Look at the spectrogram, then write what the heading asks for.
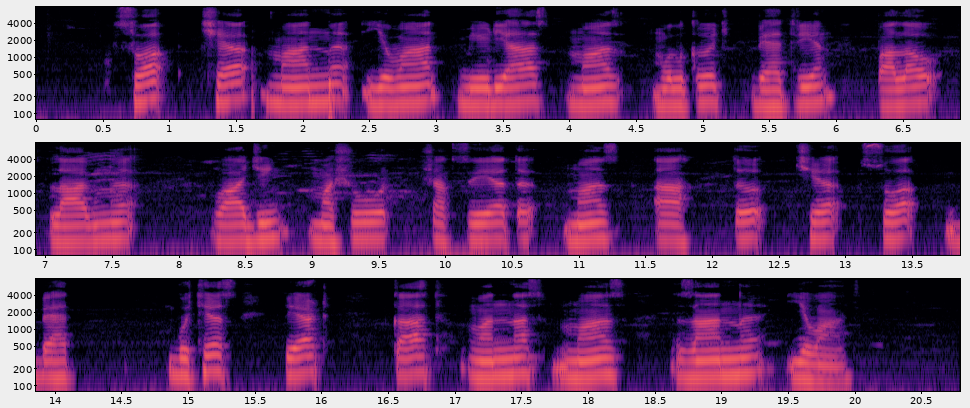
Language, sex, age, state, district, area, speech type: Kashmiri, male, 30-45, Jammu and Kashmir, Kulgam, rural, read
